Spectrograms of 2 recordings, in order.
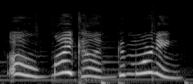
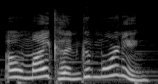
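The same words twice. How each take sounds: First: It is said in a put-on character voice. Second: It is said in the speaker's normal voice.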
